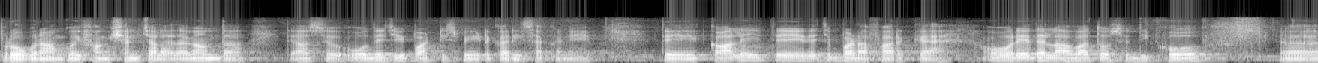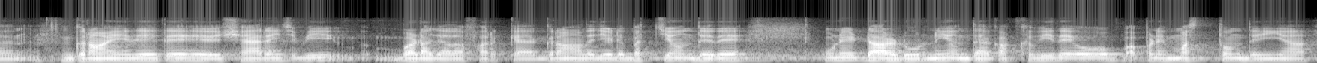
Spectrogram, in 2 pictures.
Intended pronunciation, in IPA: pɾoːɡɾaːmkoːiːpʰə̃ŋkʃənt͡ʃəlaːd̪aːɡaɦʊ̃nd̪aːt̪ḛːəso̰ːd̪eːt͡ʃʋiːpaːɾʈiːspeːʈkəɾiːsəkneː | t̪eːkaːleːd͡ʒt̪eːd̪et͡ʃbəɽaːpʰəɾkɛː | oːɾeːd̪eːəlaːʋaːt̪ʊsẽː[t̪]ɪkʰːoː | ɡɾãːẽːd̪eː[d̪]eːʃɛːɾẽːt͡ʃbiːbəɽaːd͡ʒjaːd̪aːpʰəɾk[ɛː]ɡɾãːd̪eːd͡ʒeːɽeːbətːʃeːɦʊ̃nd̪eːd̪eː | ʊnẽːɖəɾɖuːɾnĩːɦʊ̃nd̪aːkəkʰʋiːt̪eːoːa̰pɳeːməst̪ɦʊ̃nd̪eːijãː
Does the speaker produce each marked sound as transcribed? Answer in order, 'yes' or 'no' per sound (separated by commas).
no, no, yes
